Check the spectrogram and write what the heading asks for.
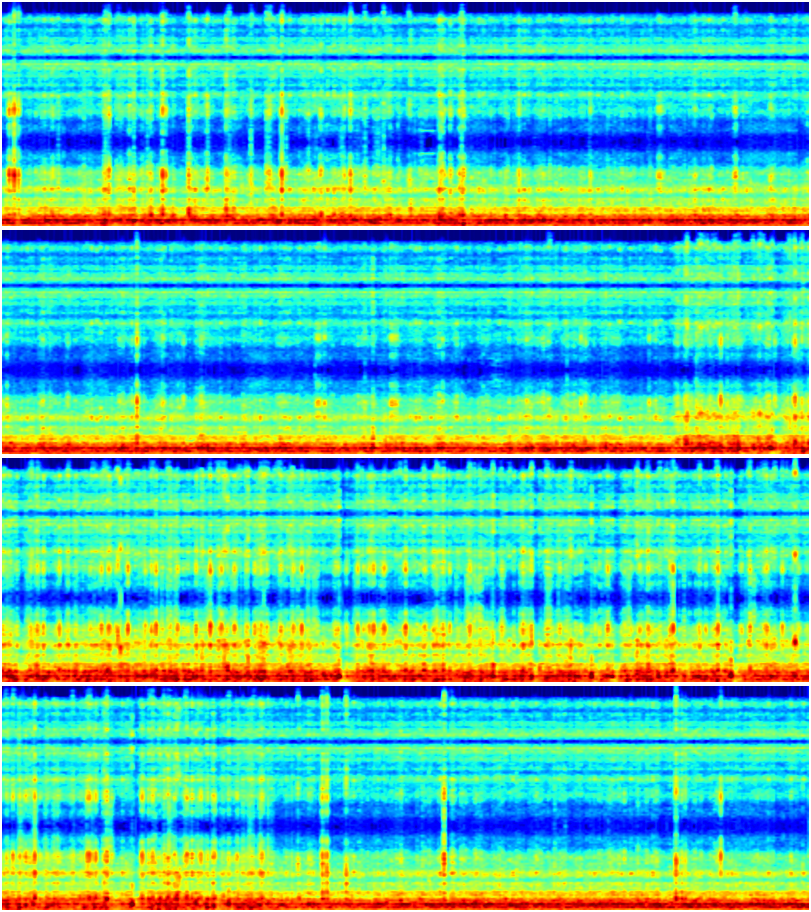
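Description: Steady rolling and wind noise from mountain bikes on a paved road, picked up by a rider's action camera moving with the pack, with a constant low hum.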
